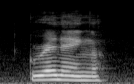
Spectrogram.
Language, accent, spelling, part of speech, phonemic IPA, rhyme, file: English, US, grinning, verb / noun, /ˈɡɹɪnɪŋ/, -ɪnɪŋ, En-us-grinning.ogg
- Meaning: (verb) present participle and gerund of grin; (noun) The act or expression of one who grins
